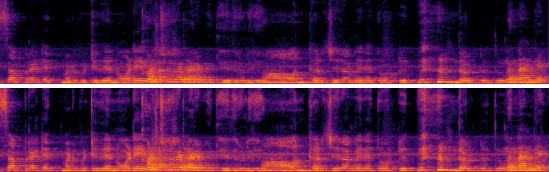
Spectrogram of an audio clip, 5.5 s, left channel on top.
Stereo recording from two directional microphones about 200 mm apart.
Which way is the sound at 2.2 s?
15° left (ahead or behind).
